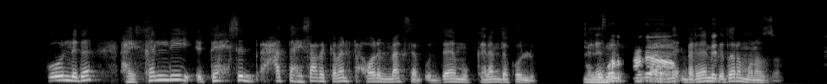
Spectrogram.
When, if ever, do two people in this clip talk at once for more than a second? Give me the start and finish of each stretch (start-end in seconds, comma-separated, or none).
5.9-7.3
